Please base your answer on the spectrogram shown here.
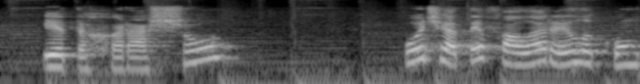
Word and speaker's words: это хорошо: Por exemplo, a frase «это хорошо», a pronúncia natural é com muitos As, «это хорошо», pode até falar ela com todos os, «это хорошо».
